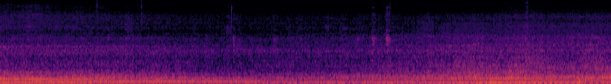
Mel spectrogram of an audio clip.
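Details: Honda Beat FI scooter that had total ignition loss, after jumpering the faulty Fukukawa regulator/rectifier (kiprok) wiring: smooth even idle with steady low hum that lifts slightly; running normally again.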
